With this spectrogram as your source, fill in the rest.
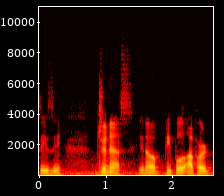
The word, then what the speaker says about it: Jeunesse: this is a joke all the time is pronouncing the name of the company everything else Falls in place it's easy janess you know people I've heard people say Genesis or J Jon Jonas it's hard to pronounce it's hard to get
